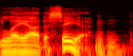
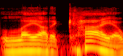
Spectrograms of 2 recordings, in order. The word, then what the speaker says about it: Laodicea: But I remembered that our guide in Turkey kept calling it Laodicea with a hard K or a hard C, which is the way they pronounce it even to this day.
